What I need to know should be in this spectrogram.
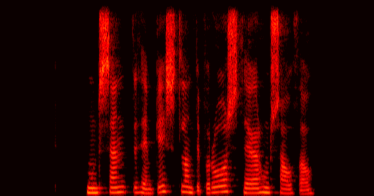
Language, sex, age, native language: Icelandic, female, 30-39, Icelandic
